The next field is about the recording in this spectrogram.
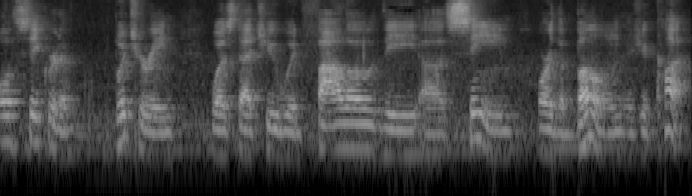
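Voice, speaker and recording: A man with an American accent speaks in a fairly low pitch. His intonation is lively and his pace fairly slow. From Buffalo, New York. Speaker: retired butcher. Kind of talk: oral history interview answer. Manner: casual, hesitant, many fillers.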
